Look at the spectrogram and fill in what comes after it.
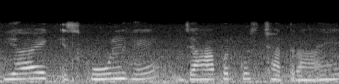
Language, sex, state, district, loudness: Hindi, male, Madhya Pradesh, Dhar, -14 LUFS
